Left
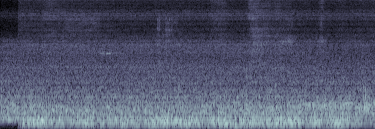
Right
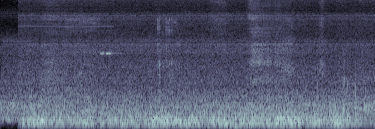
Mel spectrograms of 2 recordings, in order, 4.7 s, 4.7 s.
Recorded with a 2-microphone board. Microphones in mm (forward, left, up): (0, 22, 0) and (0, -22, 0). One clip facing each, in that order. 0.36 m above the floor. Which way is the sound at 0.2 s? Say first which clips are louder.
Left 1 dB; 60° right (ahead or behind).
